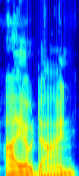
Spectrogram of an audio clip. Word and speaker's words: iodine: As one of my favorite preachers, a British man named Dick Lucas says, these letters of Jesus are like iodine put on a cut. Now, he's saying iodine to us Americans, but I believe he pronounces it like iodine with an E, and I like his pronunciation better.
